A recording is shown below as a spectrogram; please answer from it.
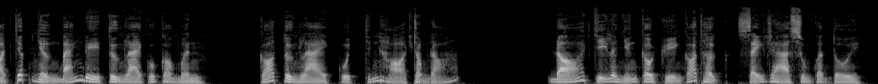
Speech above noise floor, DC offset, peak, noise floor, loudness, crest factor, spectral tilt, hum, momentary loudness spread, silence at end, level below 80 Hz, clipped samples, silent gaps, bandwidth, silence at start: over 66 dB; under 0.1%; -6 dBFS; under -90 dBFS; -25 LUFS; 20 dB; -6 dB/octave; none; 7 LU; 0.15 s; -46 dBFS; under 0.1%; 2.28-2.58 s, 4.83-5.46 s; 15.5 kHz; 0 s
